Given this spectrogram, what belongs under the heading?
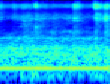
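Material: Nothing is struck.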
